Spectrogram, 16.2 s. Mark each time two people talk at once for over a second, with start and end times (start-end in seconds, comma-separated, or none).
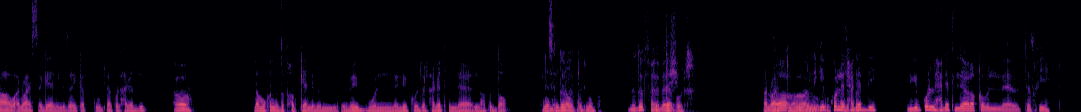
11.6-12.9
